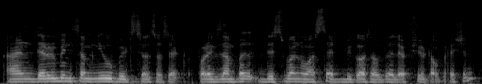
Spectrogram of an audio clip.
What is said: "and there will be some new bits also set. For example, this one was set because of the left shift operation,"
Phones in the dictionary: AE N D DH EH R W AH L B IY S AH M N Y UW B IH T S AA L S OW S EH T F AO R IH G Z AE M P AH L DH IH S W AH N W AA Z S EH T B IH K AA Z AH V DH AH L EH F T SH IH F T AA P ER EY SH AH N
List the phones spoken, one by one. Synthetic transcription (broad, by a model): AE N D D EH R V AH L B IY S AH M N Y UW B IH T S AA L S OW S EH T F AO R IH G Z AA M P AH L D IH S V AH N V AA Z S EH T B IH K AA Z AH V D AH L EH F T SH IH T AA P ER EY SH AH N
